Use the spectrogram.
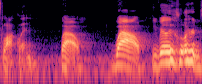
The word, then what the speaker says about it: Loughlin: It's spelled Loughlin, but it's pronounced Locklin. But it's a G and an H. But it's pronounced Locklin.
